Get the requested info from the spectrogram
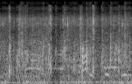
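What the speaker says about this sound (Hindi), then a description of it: "जोरदार तालियां बजाओ" A crowd applauds at a BJP political rally in Rewa with the Chief Minister, a short burst of dense clapping mixed with a voice speaking over the loudspeaker.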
